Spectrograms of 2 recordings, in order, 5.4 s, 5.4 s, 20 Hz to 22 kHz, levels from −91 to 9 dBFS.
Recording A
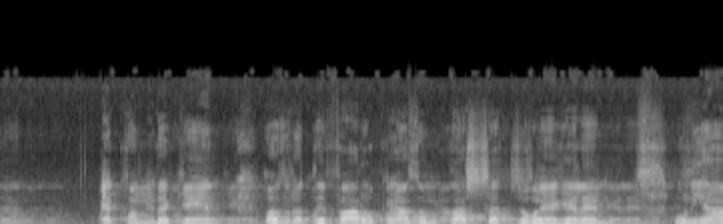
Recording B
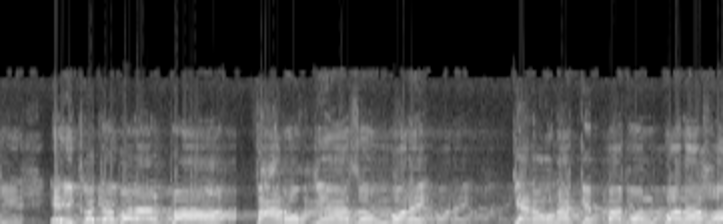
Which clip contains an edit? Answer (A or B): B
